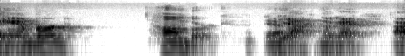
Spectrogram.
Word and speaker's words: Hamburg: Hamburg.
